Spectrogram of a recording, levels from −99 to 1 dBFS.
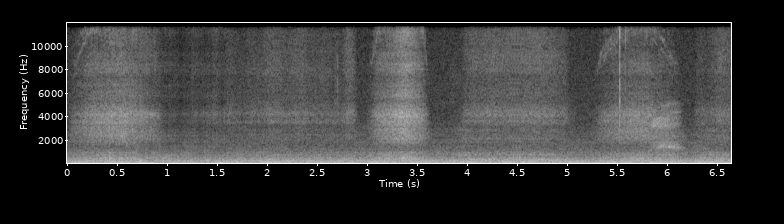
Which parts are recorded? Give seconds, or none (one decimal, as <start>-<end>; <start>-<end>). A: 0.0-0.6; 1.6-6.6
